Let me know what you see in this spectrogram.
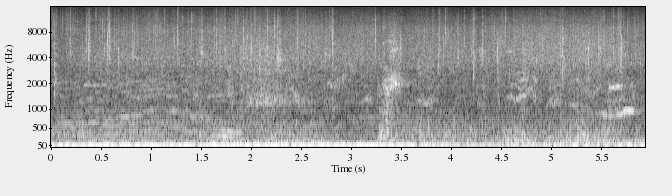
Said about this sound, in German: Langsam verschwand die Sonne hinter einer dichten Wolkendecke und bald darauf fielen die ersten Regentropfen. Innerhalb weniger Augenblicke goss es in Strömen.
